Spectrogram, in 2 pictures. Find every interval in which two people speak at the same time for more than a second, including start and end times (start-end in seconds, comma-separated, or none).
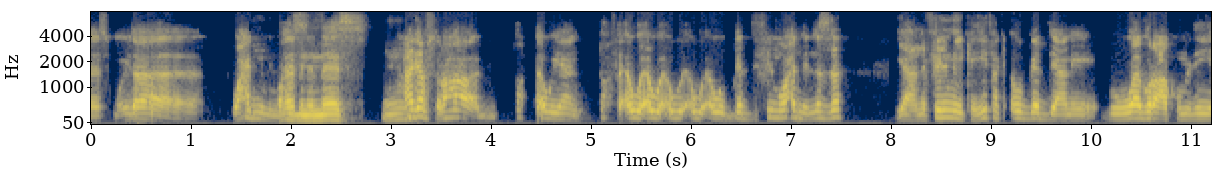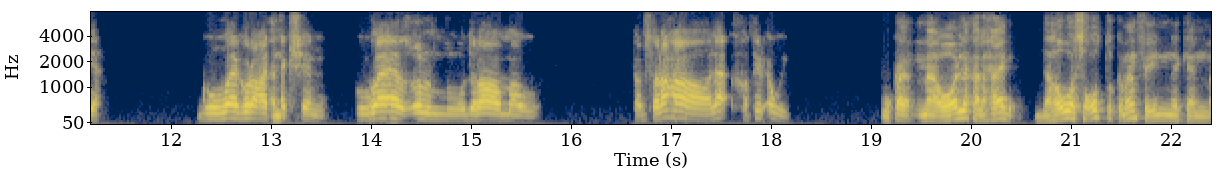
none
